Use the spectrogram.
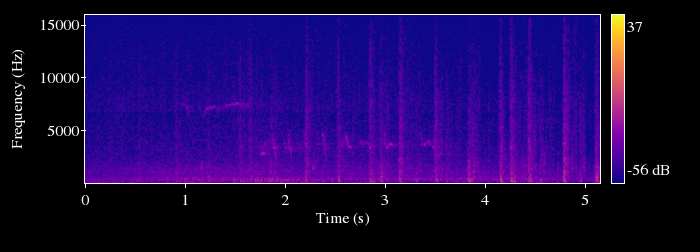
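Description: A horse in a video game clip-clops along in a steady rhythm of hooves that grows louder and more distinct toward the end, with faint rustling and birdsong behind.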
